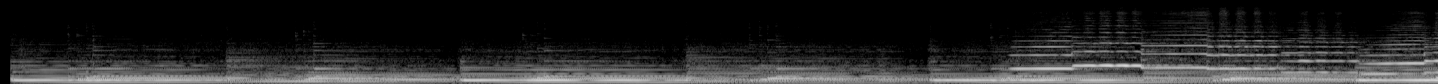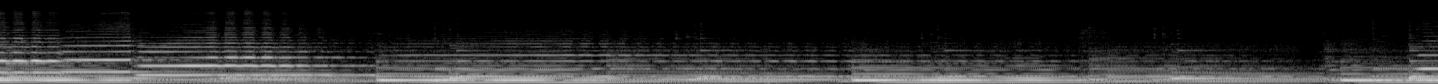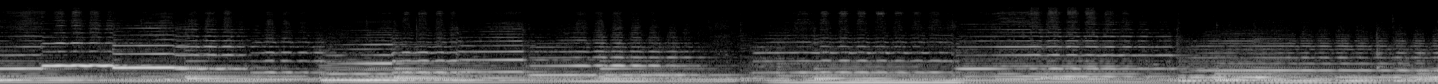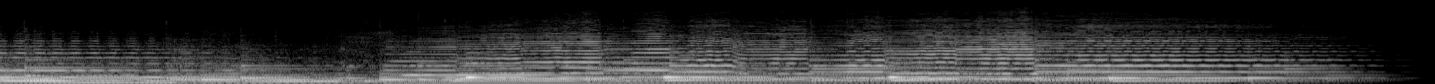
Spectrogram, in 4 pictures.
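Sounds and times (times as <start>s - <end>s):
cello: 0.1s - 57.4s
flute: 0.1s - 57.4s
harp: 0.1s - 57.4s.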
